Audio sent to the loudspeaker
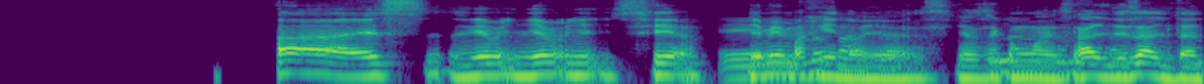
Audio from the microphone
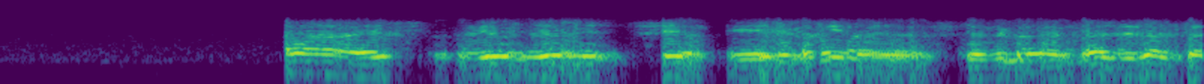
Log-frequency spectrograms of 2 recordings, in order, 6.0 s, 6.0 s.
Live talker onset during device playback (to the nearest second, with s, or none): none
